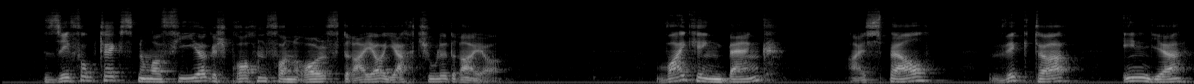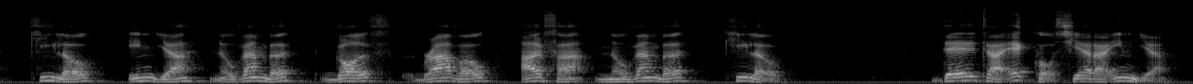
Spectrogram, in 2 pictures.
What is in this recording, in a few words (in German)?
Seefunktext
